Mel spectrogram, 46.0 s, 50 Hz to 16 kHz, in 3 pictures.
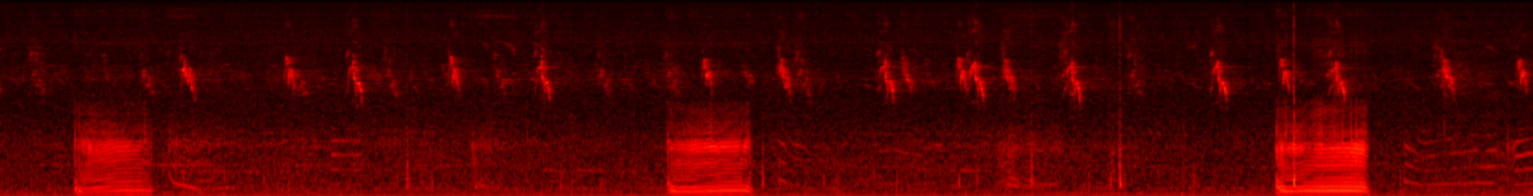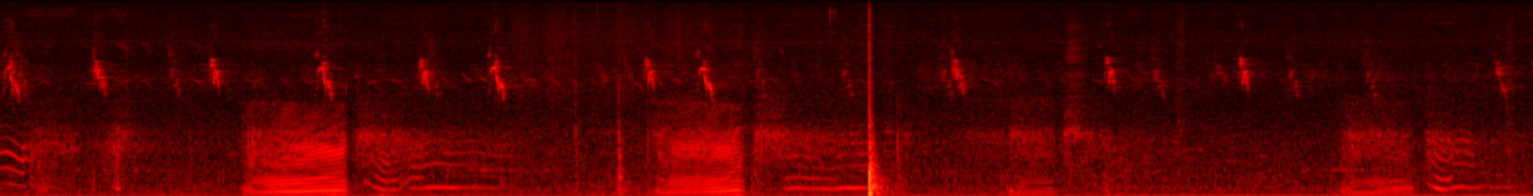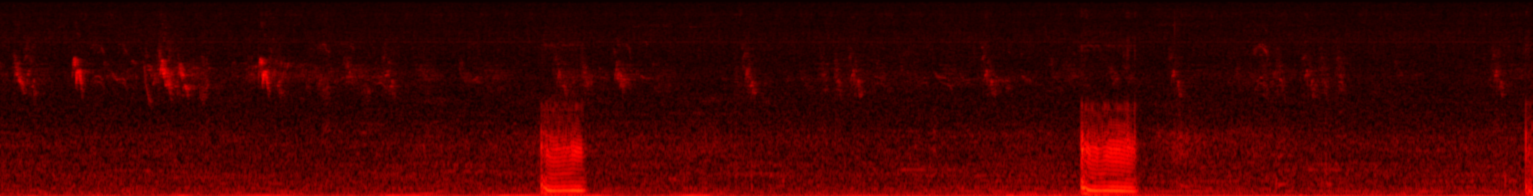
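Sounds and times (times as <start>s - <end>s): birds chirping: 0.0s - 45.9s
dog snoring: 0.7s - 2.2s, 6.7s - 7.9s, 12.8s - 16.7s, 17.8s - 20.4s, 21.8s - 24.2s, 25.4s - 26.5s, 28.7s - 30.3s, 36.0s - 36.7s, 41.4s - 42.6s.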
